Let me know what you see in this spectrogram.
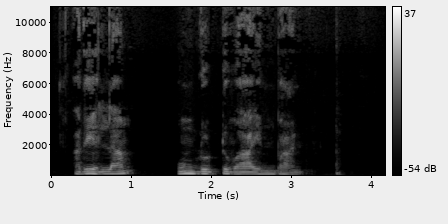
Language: Tamil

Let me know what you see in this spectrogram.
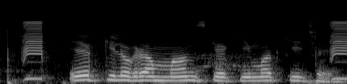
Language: Maithili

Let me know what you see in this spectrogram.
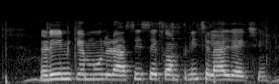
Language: Magahi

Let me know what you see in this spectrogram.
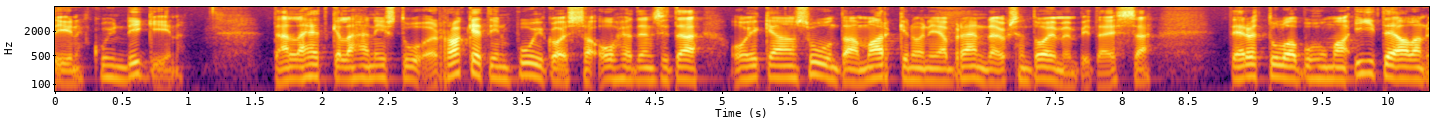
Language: Finnish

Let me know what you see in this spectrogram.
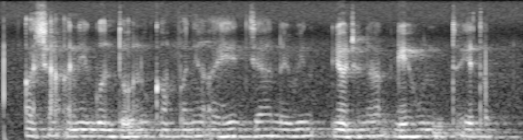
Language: Marathi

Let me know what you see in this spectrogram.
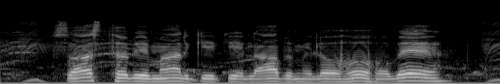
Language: Magahi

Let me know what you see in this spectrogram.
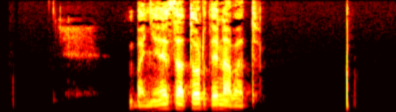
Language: Basque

